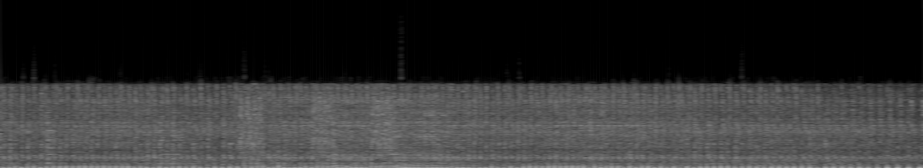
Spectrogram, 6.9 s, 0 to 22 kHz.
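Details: 1985 Honda ATC125M single-cylinder, previously seized, revived with a hacked PZ27 carb on a rotated intake manifold and portable 12VDC CDI, on a cold start with choke and throttle: a quick, even thump that picks up with throttle; runs properly, normal running.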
